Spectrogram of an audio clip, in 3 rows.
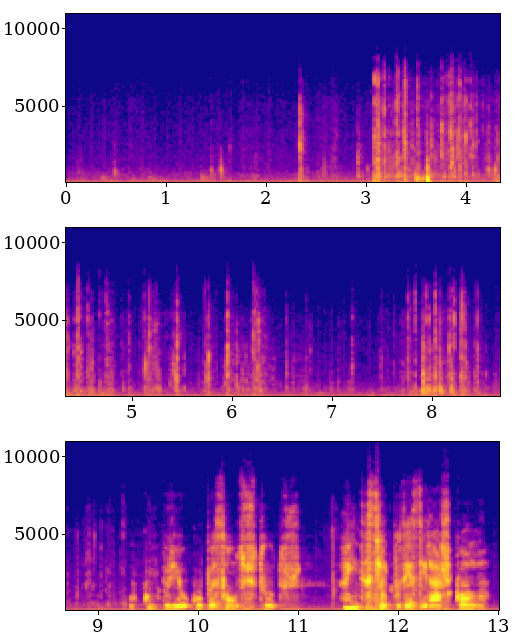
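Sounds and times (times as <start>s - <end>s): paper crinkling and rustling: 2.7s - 9.6s.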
